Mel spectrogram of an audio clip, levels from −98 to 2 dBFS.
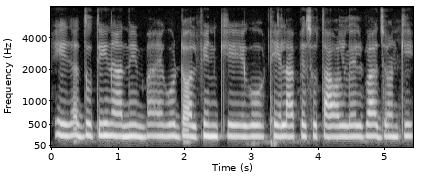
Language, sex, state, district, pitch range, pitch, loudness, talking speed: Hindi, female, Bihar, Gopalganj, 235-245 Hz, 240 Hz, -14 LUFS, 165 wpm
